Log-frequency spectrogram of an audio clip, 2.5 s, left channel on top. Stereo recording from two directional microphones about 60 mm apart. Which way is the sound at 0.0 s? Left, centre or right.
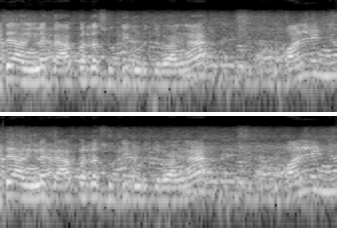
Left.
